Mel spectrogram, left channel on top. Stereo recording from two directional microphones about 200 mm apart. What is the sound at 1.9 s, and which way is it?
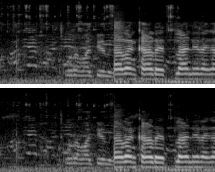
Speech, 15° right (ahead or behind).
